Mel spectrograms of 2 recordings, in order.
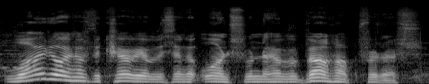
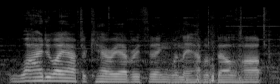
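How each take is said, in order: First: It is mumbled, muffled by a strap. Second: It is spoken clearly, without muffling.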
